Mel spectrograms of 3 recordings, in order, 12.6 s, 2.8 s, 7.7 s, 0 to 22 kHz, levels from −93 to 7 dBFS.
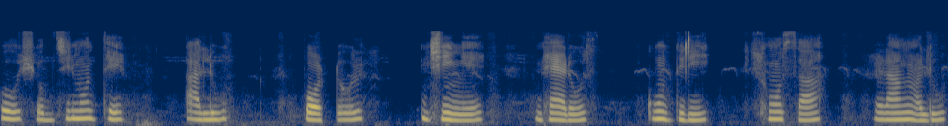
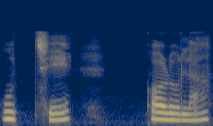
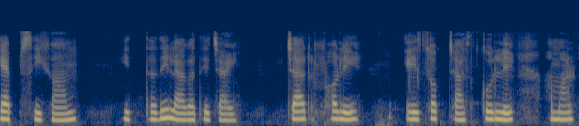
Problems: constant background noise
